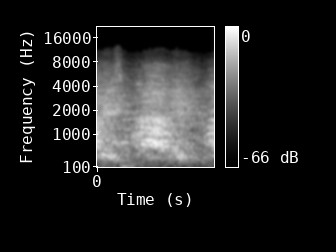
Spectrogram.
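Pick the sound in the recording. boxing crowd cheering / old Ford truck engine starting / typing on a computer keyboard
boxing crowd cheering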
